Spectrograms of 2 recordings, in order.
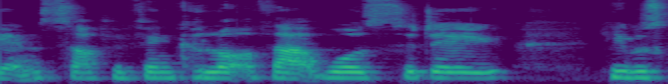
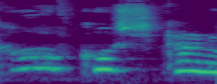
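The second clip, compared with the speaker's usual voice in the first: lightly voiced gracious wife, pitched up high; a hint of an obliging, high-pitched wife; Christine being gracious; faster than usual. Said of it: "She was like".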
